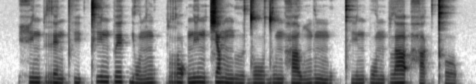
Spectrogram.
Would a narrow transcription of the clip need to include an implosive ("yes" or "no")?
no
